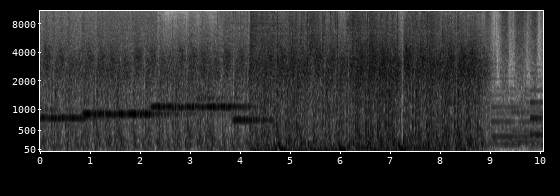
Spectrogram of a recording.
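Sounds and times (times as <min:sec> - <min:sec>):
cartoon fight whacks and crashes: 0:00.0 - 0:09.1
background music: 0:00.0 - 0:10.0.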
